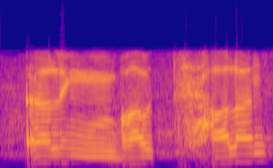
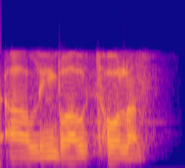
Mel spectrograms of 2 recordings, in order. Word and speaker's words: Erling Braut Haaland: If you're not in Norway, you can say Erling Braut Haaland. And if you're in Norway, you can say Erling Braut Haaland.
